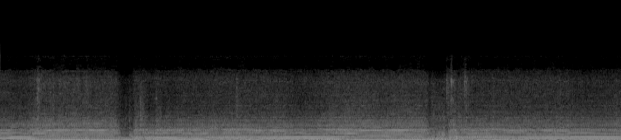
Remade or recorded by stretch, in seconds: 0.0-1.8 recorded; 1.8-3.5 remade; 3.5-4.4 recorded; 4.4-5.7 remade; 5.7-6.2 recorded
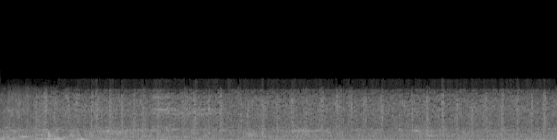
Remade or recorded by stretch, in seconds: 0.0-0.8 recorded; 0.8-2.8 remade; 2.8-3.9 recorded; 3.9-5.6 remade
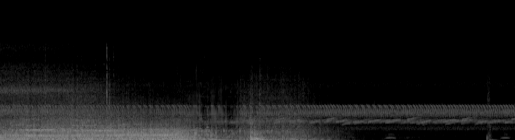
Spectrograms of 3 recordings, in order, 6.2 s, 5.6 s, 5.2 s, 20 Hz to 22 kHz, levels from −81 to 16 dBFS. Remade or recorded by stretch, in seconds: 0.0-1.9 recorded; 1.9-2.4 remade; 2.4-5.2 recorded

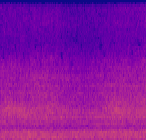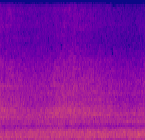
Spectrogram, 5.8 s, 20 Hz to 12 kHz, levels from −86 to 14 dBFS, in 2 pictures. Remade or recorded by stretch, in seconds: 0.0-2.0 recorded; 2.0-3.0 remade; 3.0-5.8 recorded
